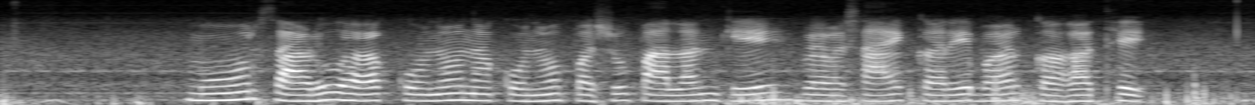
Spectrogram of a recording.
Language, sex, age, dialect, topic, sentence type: Chhattisgarhi, female, 31-35, Eastern, agriculture, statement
